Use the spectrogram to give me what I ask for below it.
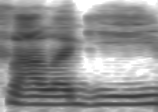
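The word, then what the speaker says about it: Tsalagi: That's kind of like uh Pawadami's our name is not Pawatami but and Cherokee is Sali not Cherokee.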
